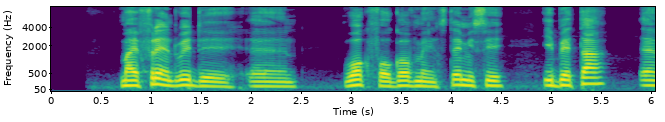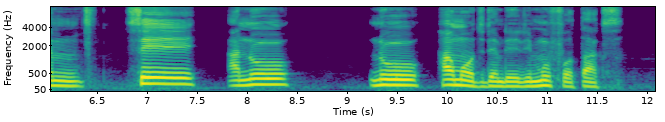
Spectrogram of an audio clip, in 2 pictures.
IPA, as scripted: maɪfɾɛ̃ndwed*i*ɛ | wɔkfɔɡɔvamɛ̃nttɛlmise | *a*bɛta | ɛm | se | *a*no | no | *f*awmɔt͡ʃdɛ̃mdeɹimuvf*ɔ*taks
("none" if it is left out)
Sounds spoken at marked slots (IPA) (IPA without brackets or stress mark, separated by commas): e, i, a, h, ɔ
